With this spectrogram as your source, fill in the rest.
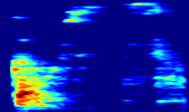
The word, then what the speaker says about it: ghosts: pronunciation is simple Heights ghosts has a silent H so ghosts confined spaces confined me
